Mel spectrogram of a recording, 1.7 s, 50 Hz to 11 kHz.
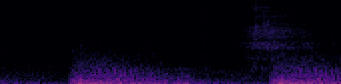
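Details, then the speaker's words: Simulated heartbeat at a resting rate of 60 beats per minute, as when sitting down: soft low thuds about once a second, demonstrated before an arrhythmia that doubled the heartbeat. "so if you're sitting down at 60 beats per minute this is 60 beats per"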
